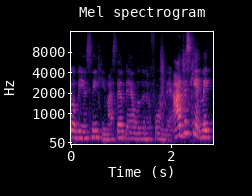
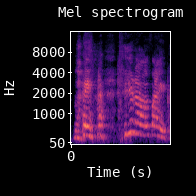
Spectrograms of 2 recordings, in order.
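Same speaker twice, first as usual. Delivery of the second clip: 1 laughing outburst; 6 semitones higher, 9 dB louder, slower than usual. Real, not acted. Laughing at the absurdity.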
